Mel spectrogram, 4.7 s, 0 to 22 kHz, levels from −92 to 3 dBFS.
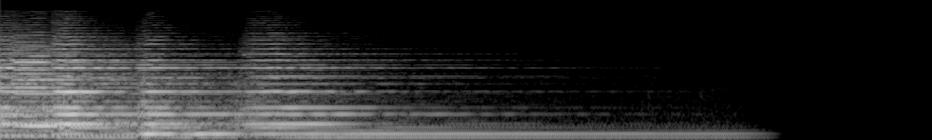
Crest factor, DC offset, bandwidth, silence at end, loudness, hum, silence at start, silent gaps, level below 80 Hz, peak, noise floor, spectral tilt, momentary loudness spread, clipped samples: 20 dB; under 0.1%; 13.5 kHz; 1.05 s; -23 LUFS; none; 0 s; none; -60 dBFS; -6 dBFS; -51 dBFS; -4.5 dB/octave; 26 LU; under 0.1%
